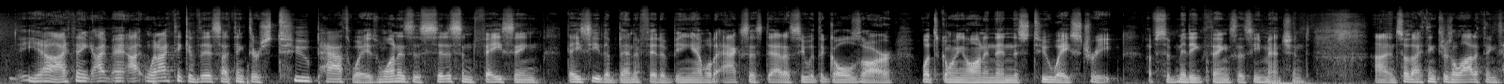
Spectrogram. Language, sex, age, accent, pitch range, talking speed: English, male, 30-49, American, 110-140 Hz, 230 wpm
